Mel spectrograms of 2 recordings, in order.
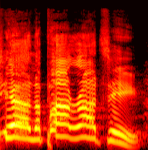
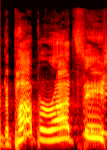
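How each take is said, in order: First: Put-on high little-girl voice insisting on "paparazzi"; wailing child. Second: "paparazzi" pitched high as a puzzled question; incredulous echo. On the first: Daughter insisting to dad on "paparazzi", high childish wail. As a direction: imitate an upset kid confirming "paparazzi", pitched way up. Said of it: "and she started crying". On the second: Retold or imitated. Dad querying his daughter's word "paparazzi", high incredulous question. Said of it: "And I was like".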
